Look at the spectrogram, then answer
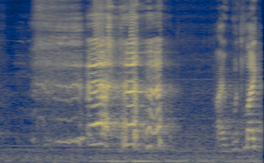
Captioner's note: Elizabeth crying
